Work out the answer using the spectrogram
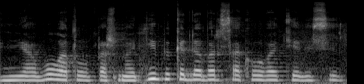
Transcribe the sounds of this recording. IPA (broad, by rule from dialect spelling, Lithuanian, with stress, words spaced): nʲɛˈbuːʋɐ tuː prɐʃmɐtʲˈnʲiːbʲʊ kɐɪp dɐˈbɐr sɐˈkɐʊ ʋɐ ˈtʲiɛ ʋʲɪˈsʲɪ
